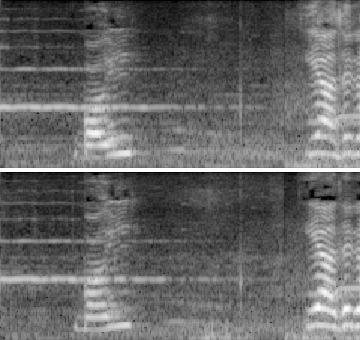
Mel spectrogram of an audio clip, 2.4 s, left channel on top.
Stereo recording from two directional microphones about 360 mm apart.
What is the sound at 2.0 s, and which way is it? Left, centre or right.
Speech, centre.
